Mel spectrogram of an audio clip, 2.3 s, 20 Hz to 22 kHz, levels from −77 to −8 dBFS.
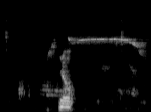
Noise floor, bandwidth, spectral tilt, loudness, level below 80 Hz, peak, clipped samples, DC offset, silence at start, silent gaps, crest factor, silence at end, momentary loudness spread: -58 dBFS; 10.5 kHz; -5 dB/octave; -31 LUFS; -84 dBFS; -14 dBFS; under 0.1%; under 0.1%; 0.05 s; none; 20 dB; 0.1 s; 11 LU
